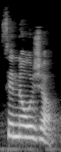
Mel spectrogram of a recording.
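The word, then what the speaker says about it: cynosure: आप इसको क्या प्रोनाउंसिएट करेंगे? सिनोजर।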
